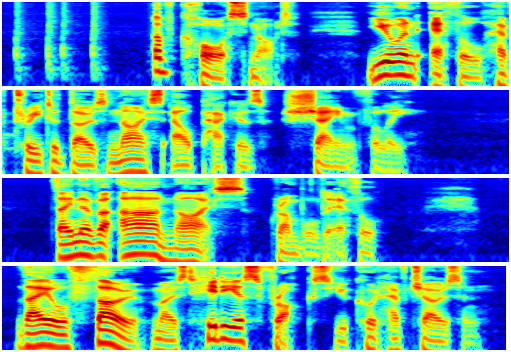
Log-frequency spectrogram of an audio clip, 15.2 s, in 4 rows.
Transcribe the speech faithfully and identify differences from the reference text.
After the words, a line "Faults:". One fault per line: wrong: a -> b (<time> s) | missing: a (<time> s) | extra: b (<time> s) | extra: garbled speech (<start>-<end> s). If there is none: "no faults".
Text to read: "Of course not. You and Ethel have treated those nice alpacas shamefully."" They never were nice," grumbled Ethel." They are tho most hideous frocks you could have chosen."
"Of course not. You and Ethel have treated those nice alpacas shamefully."" They never are nice," grumbled Ethel." They are tho most hideous frocks you could have chosen."
Faults:
wrong: were -> are (8.5 s)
